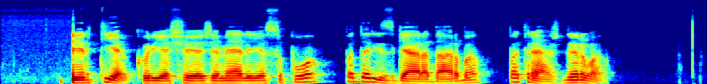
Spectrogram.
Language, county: Lithuanian, Šiauliai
